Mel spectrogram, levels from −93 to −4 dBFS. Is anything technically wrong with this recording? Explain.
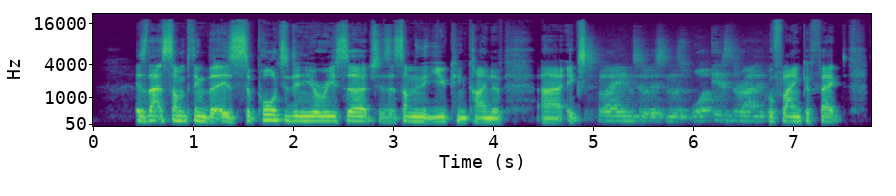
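Yes. From 4.92 s to 6.77 s the speech suddenly turns roomy and hollow, with thinner bass. The level falls by about 10 dB, and background room noise comes up to roughly 35 dB below the speech. This is a switch to a distant microphone. The close microphone's signal was likely lost, so a mic further away carried the speech. It picks up more room reflection and noise. At 6.77 s the close sound returns just as abruptly.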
